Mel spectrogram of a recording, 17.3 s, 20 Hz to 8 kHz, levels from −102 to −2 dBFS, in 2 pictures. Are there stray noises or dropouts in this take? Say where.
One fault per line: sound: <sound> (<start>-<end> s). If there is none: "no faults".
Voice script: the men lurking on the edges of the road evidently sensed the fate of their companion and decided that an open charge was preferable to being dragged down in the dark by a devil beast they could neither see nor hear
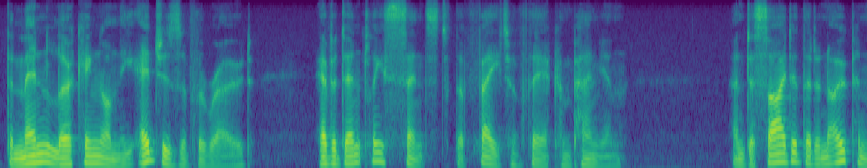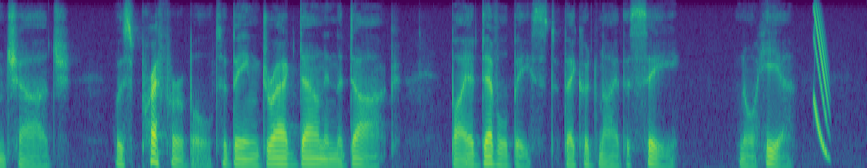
sound: chirp (16.8-17.0 s)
